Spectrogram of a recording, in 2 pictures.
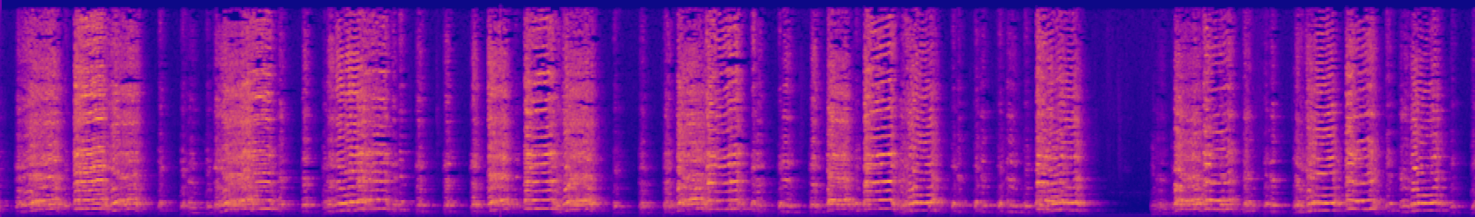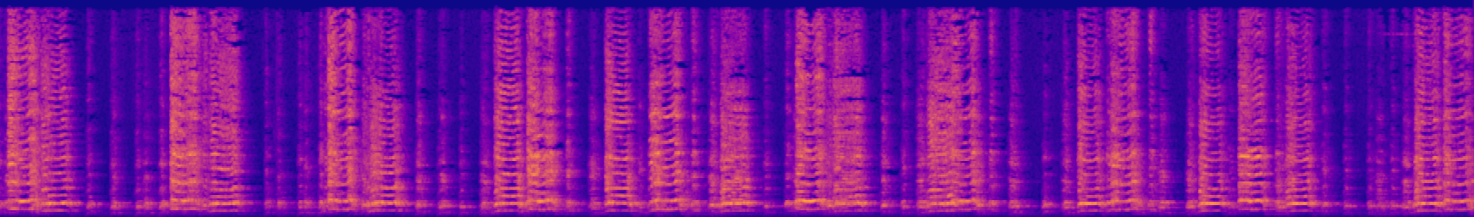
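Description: A flock of chickens calling loudly, with many clucks and squawks overlapping, broken by a brief silence about eleven seconds in.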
